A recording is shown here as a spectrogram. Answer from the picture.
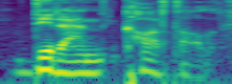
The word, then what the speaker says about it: Diren Kartal: But, yeah, I was born in North Middlesex Hospital, and my uncle named me Diren Kartal. That's how you say it in Turkish, Diren Kartal.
